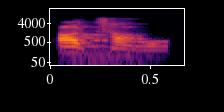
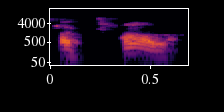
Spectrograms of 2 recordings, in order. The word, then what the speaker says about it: Patala: Some pronounce it Atala, but it's Patala.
